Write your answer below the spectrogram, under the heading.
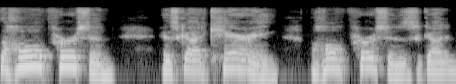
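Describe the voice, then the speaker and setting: The man's voice is somewhat breathy. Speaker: physician and researcher. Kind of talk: interview conversation. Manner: halting, repetitive.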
